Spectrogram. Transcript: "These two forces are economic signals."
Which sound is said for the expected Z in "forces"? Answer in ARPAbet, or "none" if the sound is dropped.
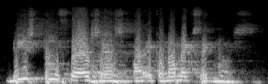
S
